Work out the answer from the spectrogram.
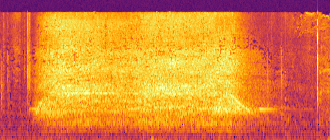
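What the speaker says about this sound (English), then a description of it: "I'm going to dry this off with a hairdryer." A hairdryer blows over an acrylic painting of snow-capped mountains. It switches on with a short rising whine, runs as a loud steady whooshing roar for about four seconds, then spins down and stops, followed by a couple of faint clicks.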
